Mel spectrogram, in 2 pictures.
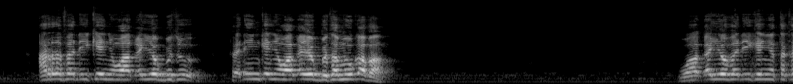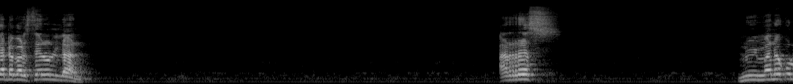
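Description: A man speaks calmly close by, with pauses between phrases.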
